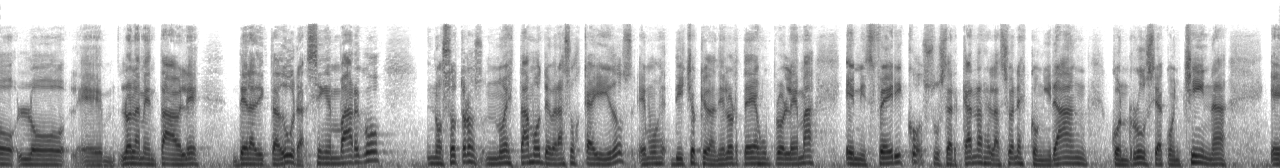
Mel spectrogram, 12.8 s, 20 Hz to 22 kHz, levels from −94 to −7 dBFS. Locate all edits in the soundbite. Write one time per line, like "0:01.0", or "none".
0:04.3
